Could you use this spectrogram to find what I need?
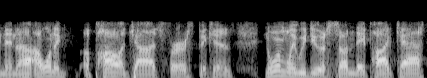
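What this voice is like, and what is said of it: Strained voice. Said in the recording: “my voice is still a little iffy ... we did a lot of yelling”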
